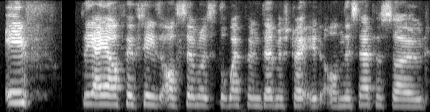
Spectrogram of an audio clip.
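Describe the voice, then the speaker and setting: A woman's voice: medium pitch, steady tone, fairly quick, a bit bright. A woman co-hosting a podcast, explaining things in casual conversation. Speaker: podcast co-host.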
